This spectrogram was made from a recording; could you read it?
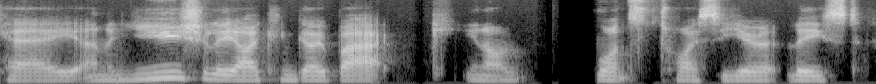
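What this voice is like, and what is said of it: British accent. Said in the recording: “as I'm sure your listeners can tell from my accent, I grew up in the UK”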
